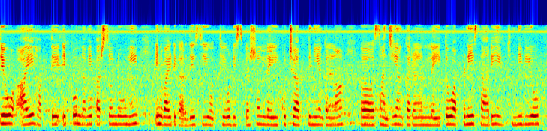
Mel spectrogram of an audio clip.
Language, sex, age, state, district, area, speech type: Punjabi, female, 18-30, Punjab, Bathinda, rural, spontaneous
